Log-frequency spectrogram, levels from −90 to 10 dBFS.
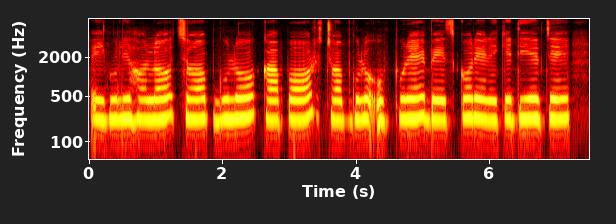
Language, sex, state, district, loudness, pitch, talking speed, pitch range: Bengali, female, Tripura, Dhalai, -15 LUFS, 225 Hz, 80 wpm, 220-230 Hz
